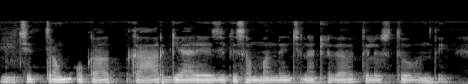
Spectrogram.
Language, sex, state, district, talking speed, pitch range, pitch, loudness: Telugu, male, Telangana, Mahabubabad, 105 wpm, 100-110 Hz, 105 Hz, -15 LUFS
